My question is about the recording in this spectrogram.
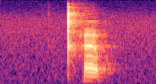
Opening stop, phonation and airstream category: aspirated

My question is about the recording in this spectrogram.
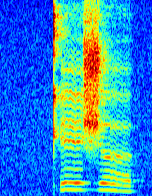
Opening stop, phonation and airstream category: ejective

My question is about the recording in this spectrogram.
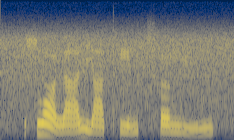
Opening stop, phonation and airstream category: aspirated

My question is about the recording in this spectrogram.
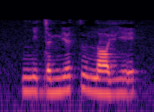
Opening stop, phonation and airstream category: plain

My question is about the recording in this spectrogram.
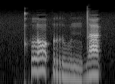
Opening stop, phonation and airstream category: aspirated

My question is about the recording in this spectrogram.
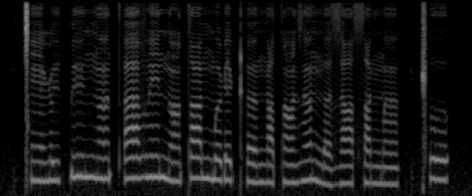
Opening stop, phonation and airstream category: click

